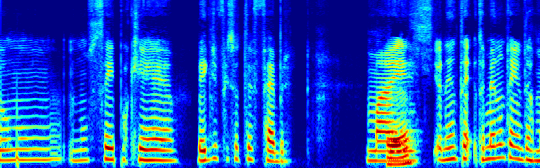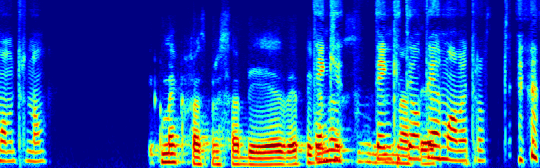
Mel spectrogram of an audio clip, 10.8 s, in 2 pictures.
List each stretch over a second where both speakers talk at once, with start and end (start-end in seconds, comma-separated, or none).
8.5-9.8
